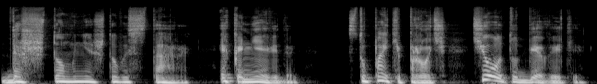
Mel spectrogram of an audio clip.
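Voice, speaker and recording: A man's voice: lowish voice, very animated, a little slow, no room sound, clean studio sound, voice pushed up. A man voicing a hot-tempered young man who talks in brusque, irritable bursts. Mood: irritated.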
